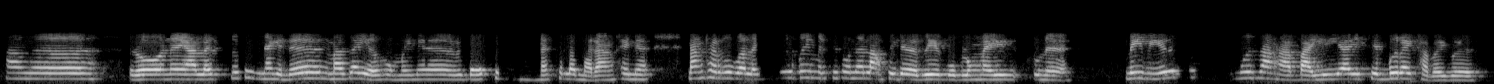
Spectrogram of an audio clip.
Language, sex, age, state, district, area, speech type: Bodo, female, 18-30, Assam, Kokrajhar, urban, conversation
